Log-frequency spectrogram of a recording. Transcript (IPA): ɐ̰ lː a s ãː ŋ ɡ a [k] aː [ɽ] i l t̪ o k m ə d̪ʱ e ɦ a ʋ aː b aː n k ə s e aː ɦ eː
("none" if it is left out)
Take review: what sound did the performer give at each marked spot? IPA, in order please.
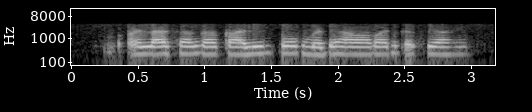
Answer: k, l

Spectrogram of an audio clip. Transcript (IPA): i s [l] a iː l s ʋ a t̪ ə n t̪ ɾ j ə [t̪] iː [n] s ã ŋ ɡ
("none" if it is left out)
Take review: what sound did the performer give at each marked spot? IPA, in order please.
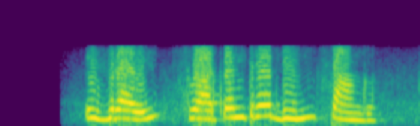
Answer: ɾ, d̪, n

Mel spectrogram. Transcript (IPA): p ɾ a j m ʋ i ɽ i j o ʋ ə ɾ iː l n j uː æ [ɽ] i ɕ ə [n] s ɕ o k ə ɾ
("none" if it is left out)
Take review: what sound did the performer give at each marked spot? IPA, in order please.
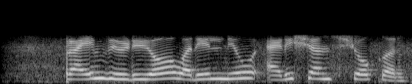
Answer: ɽ, n

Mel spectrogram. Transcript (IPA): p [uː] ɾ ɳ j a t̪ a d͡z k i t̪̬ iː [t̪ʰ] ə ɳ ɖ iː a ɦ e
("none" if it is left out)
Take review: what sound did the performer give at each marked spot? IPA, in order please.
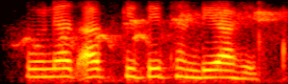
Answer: u, t̪ʰ

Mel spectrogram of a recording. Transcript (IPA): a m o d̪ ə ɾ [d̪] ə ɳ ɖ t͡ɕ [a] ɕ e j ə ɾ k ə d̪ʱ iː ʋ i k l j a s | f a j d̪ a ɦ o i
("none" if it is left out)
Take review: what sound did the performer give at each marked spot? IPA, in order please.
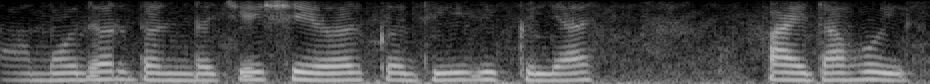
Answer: d̪, e

